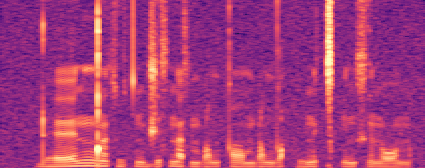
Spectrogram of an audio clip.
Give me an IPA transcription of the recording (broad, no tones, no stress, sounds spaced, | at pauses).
ɖʱ ɛː n ŋ͡ǃ ɐ̃ s ṳ t n d͡ʒ ɨ s n a s m b ɐ n tˤ ɐ̃ m b ɘ n dˤ e h ṳ n ɘ ǀʰ i n ɕ ɐ̃ n ɔ n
